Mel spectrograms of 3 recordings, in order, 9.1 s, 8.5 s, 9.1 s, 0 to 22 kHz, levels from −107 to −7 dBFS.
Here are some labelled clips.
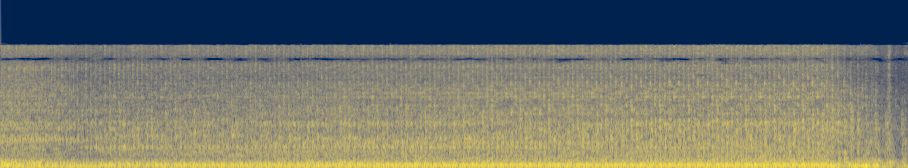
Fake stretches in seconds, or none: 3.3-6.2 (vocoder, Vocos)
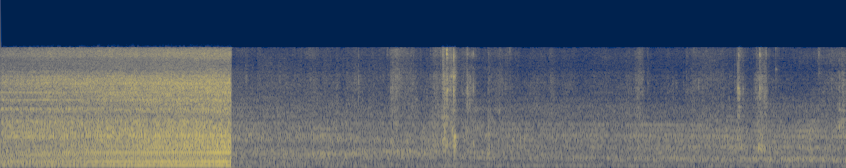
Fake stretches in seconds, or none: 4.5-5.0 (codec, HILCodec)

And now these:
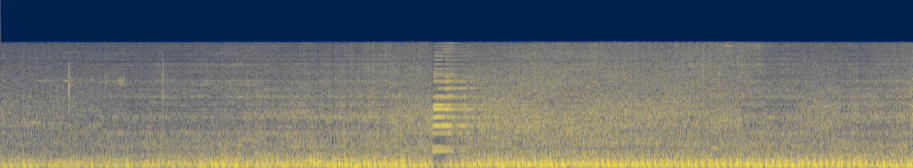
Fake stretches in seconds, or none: 1.0-3.9 (codec, SNAC); 7.4-8.0; 8.4-9.1

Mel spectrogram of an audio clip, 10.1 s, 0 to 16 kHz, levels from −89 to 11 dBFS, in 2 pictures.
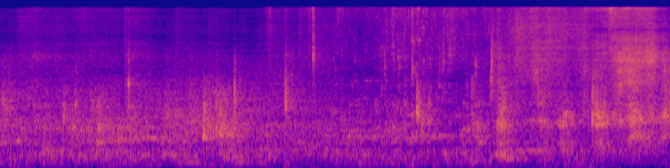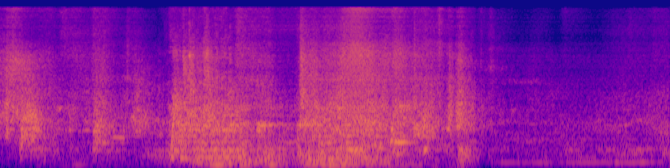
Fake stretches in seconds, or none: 0.0-2.5 (autoencoder, DAC-VAE); 3.7-6.2; 6.8-10.1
